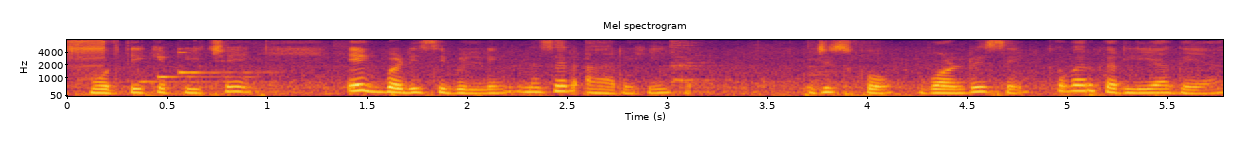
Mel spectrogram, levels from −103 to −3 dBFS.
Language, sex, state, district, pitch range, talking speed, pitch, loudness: Hindi, female, Delhi, New Delhi, 185-230 Hz, 115 wpm, 200 Hz, -18 LUFS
